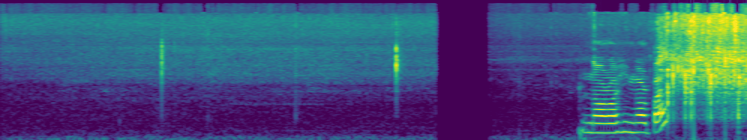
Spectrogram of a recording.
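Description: Ajwain, cumin and dried red chillies frying in hot oil in a pan give a quiet steady sizzle, which is briefly cut off and then returns, before a short burst of spoken voice and a louder hiss.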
